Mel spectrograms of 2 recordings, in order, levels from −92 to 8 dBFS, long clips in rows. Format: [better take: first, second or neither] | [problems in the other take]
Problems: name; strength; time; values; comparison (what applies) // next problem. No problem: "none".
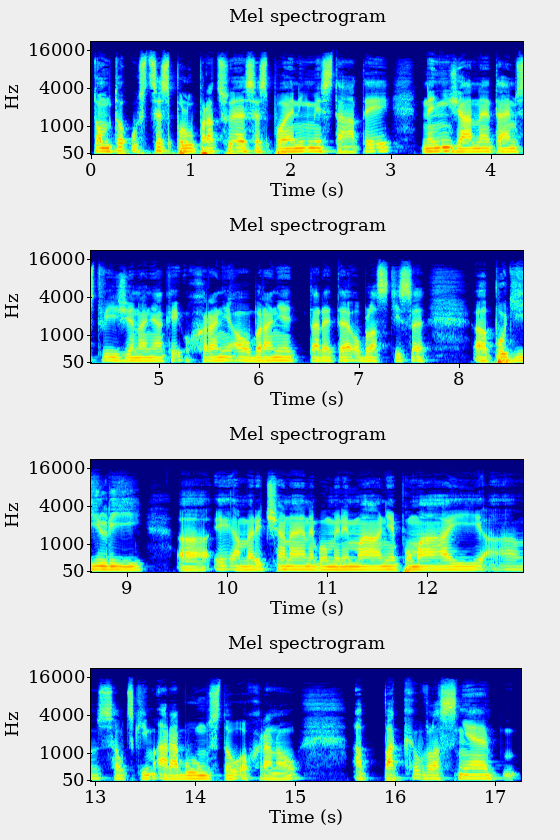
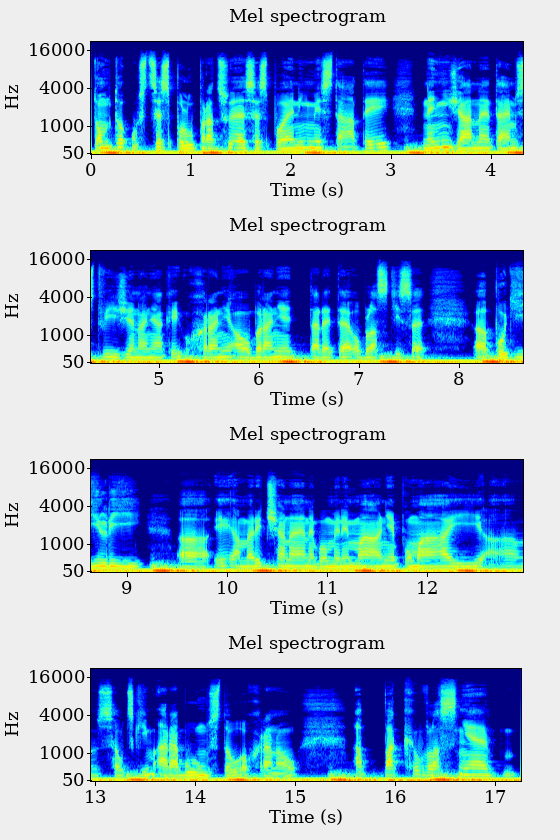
first | low rumble; noticeable; throughout; 15 dB below the speech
